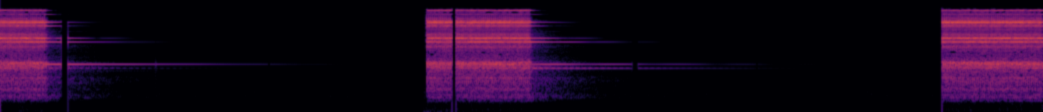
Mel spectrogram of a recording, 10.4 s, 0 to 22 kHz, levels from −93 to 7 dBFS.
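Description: At 0.61 to 0.68 s, 1.55 s, 2.68 to 2.70 s, 4.52 to 4.56 s, 6.32 to 6.38 s, 7.56 to 7.58 s and 9.40 to 9.42 s the sound drops into blocks of digital silence, from 6 to 68 ms long, likely where the output buffer went unfilled. The brief 1.55 s gap registers as a tick, the longer ones as holes. Unlike a fade or concealed loss, level falls straight to silence and back, with nothing smeared or repeated.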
